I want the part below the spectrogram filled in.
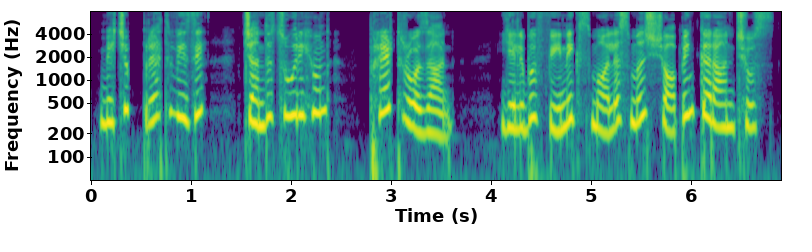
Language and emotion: Kashmiri, fearful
